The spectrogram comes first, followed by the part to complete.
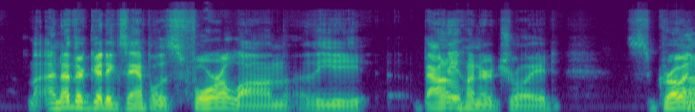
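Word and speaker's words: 4-LOM: assume my own pronunciation another good example is foram the Bounty Hunter Droid growing up I always said forom and apparently it's pronounced for L this is a completely yeah uh caught me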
